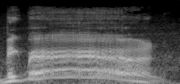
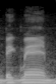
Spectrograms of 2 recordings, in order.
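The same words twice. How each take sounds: First: Big man! drawn out high and long, falling at the end; booming hype call. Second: Said in the usual way. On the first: Real, not acted. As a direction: belt it out like hyping up a friend. Repeats greeting to raider, booming.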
